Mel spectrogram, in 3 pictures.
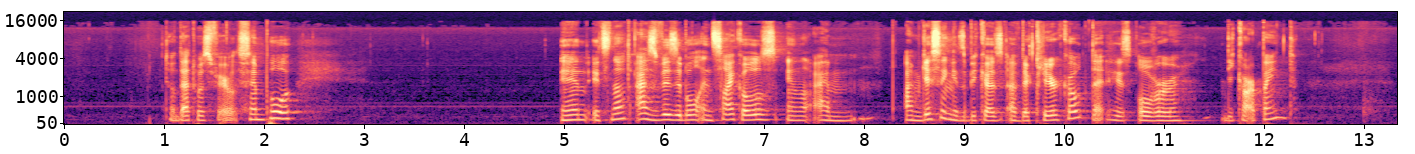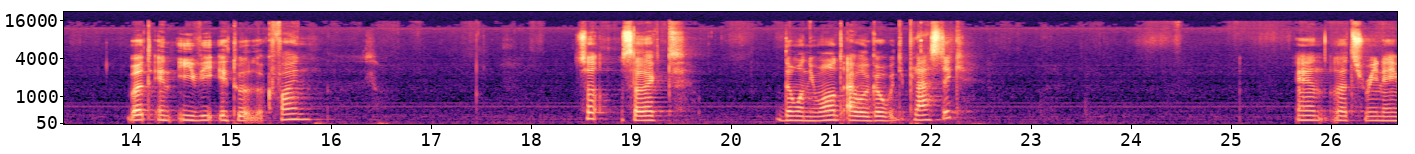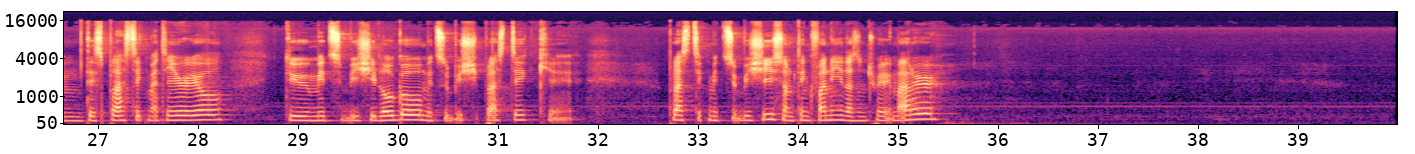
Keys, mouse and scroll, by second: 0.8 click, 1.6 alt+a, 2.1 click, 4.5 middle click, 8.2-9.2 middle drag, 9.4 shift+middle click, 12.3 middle click, 12.6 middle click, 15.8-16.3 middle drag, 17.0 middle click, 17.4 middle click, 19.3 middle click, 26.0 middle click, 27.7-33.9 drag, 34.0 click, 34.3 middle click, 35.4 click, 36.9 shift+click, 37.4 middle click.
